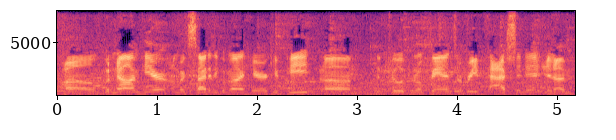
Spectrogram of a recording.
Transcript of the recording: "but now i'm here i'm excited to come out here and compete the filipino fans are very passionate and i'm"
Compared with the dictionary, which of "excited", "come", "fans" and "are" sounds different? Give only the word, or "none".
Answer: none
